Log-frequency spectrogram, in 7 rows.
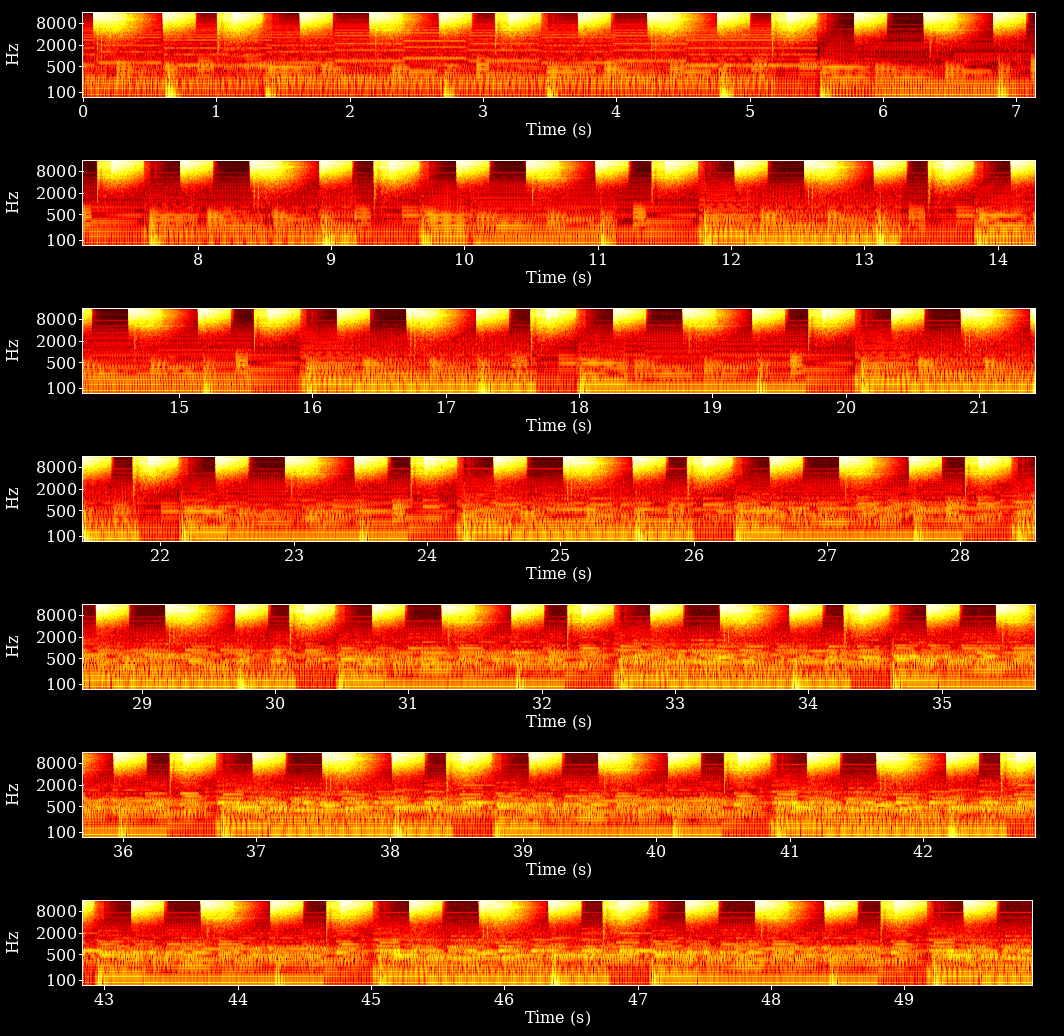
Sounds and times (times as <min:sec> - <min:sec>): Synthesizer: 0:00.0 - 0:49.9.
